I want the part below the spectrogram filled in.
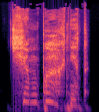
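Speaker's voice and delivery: put-on girl's voice. A narrator's reading. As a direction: ask it as young Phoebe. Phoebe asks, high.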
